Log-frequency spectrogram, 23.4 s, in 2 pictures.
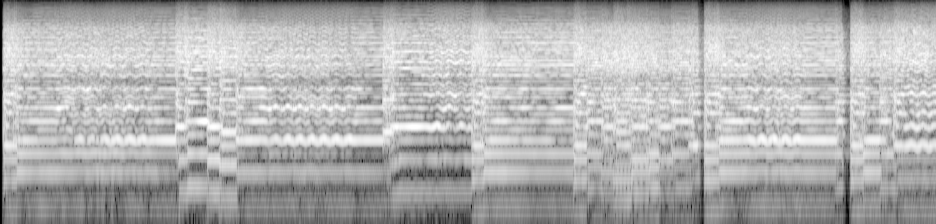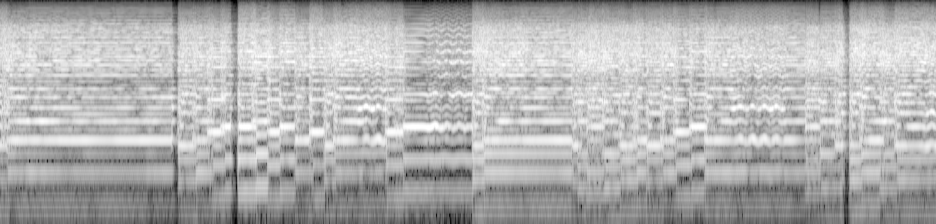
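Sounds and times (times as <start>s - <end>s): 
smooth RnB guitar in A: 0.0s - 23.3s.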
